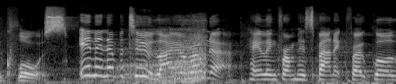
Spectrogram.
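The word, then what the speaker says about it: La Llorona: in and number two Larona hailing from Hispanic folklore Liona which I'm pronouncing correctly now after you guys yelled at me in a previous video is also known as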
